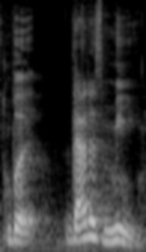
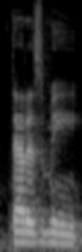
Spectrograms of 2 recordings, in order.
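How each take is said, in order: First: "is" punched and louder, falling; stress on is. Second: Said in the usual way. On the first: Real, not acted. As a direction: lean hard on the word "is". Emphatic self-affirmation, repeated.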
